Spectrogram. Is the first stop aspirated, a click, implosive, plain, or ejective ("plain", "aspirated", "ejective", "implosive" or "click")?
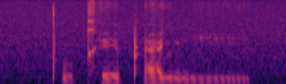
ejective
